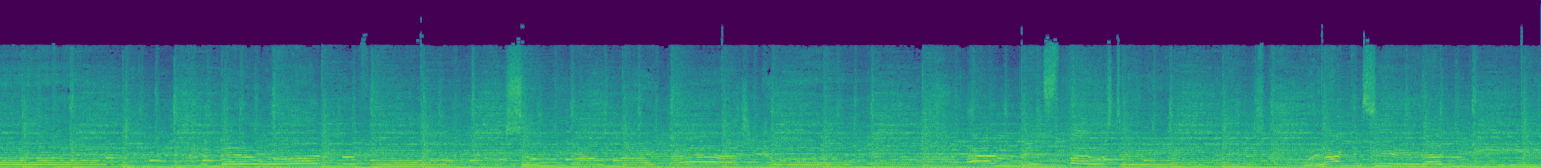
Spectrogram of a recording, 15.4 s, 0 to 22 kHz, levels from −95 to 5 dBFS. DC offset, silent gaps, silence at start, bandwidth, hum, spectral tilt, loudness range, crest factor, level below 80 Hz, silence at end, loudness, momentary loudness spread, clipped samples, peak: under 0.1%; none; 0 s; 16.5 kHz; none; -4 dB/octave; 1 LU; 12 dB; -32 dBFS; 0 s; -12 LUFS; 2 LU; under 0.1%; -2 dBFS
